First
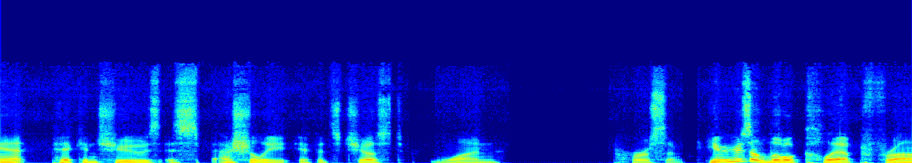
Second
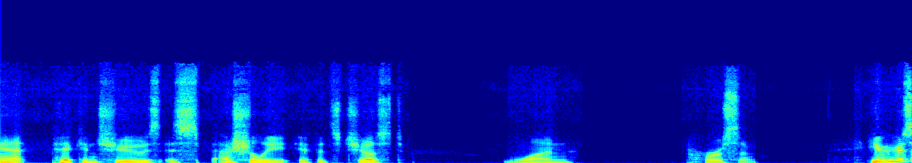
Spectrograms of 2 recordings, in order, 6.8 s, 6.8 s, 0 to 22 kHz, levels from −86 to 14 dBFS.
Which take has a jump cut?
first; 2 cuts; at 3.1 s, 5.2 s

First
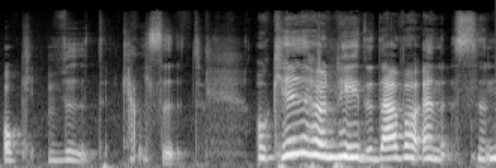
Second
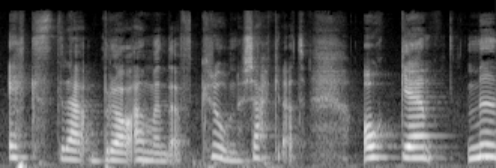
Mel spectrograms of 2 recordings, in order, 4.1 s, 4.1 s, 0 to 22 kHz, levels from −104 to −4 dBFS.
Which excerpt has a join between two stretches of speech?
second; 2 cuts; at 1.1 s, 1.6 s

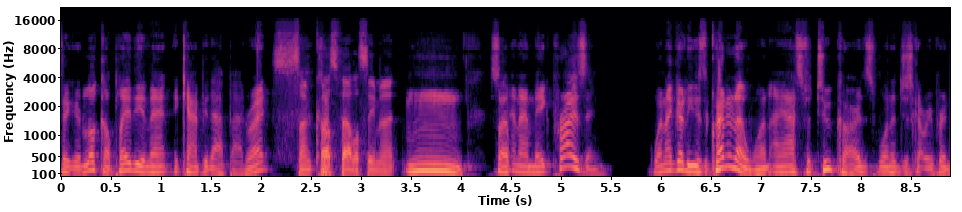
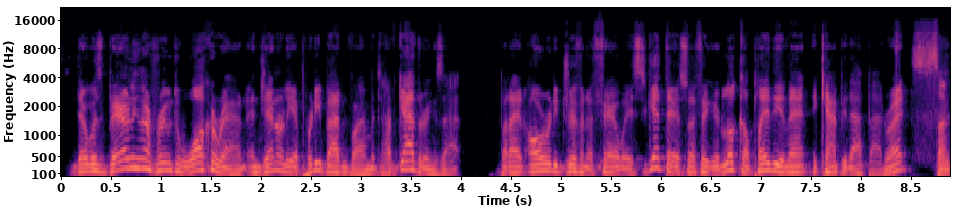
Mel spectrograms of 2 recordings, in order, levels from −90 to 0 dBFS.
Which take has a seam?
first; 2 cuts; at 4.5 s, 5.7 s

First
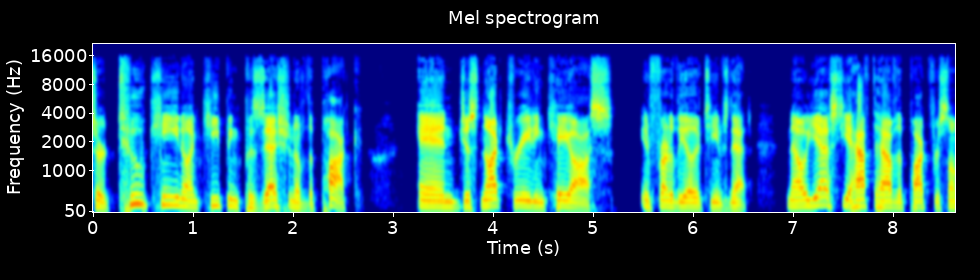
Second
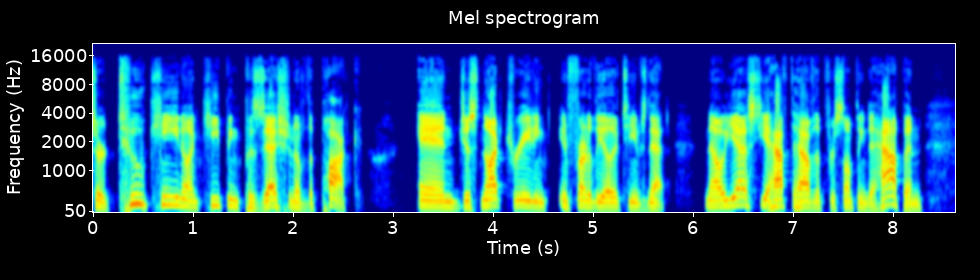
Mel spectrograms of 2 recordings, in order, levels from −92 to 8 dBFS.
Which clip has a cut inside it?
second; 2 cuts; at 4.5 s, 7.3 s

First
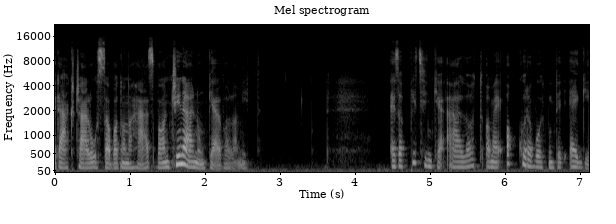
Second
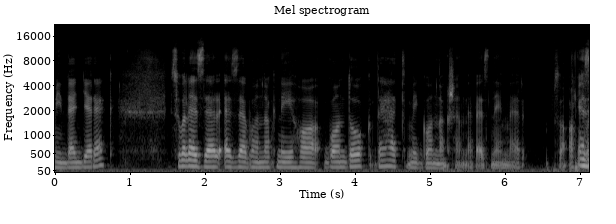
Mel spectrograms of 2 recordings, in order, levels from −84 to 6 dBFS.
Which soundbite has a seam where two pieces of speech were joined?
second; 2 cuts; at 1.5 s, 2.6 s

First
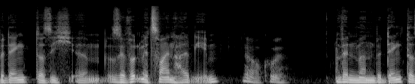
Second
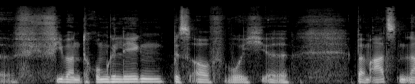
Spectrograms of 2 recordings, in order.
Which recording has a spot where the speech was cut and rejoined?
first; 2 cuts; at 1.0 s, 1.9 s

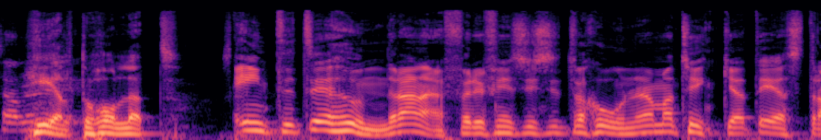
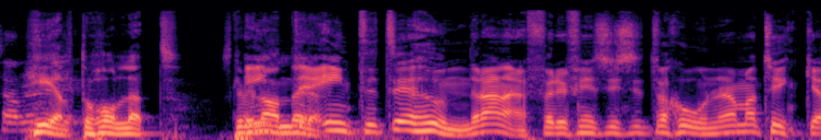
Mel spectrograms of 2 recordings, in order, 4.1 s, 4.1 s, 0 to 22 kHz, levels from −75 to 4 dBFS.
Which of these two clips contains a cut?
first; 1 cut; at 1.2 s

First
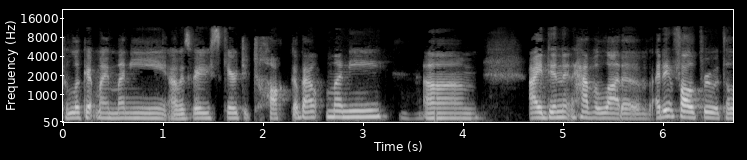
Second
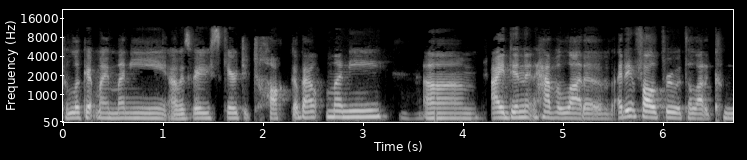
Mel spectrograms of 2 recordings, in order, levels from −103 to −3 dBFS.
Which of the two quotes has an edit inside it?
second; 1 cut; at 4.2 s

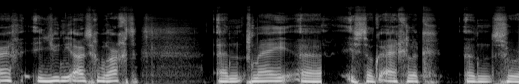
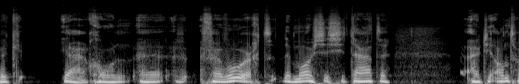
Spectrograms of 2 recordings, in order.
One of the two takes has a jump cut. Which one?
first; 3 cuts; at 2.5 s, 3.2 s, 3.7 s

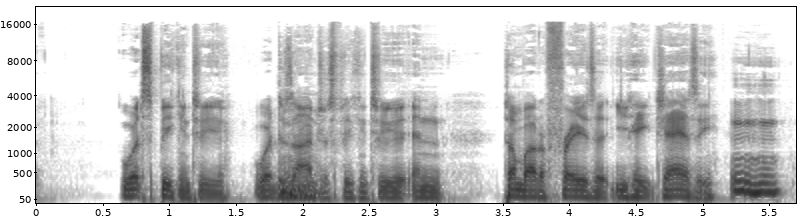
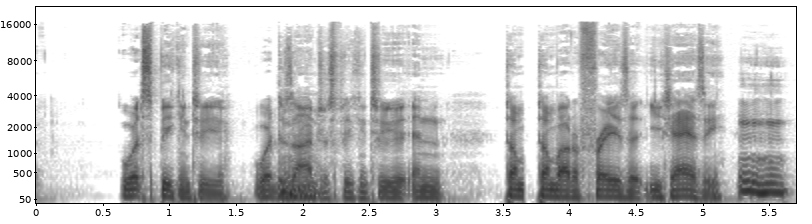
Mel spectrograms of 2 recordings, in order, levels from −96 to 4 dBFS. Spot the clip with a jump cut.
second; 2 cuts; at 3.6 s, 4.7 s

